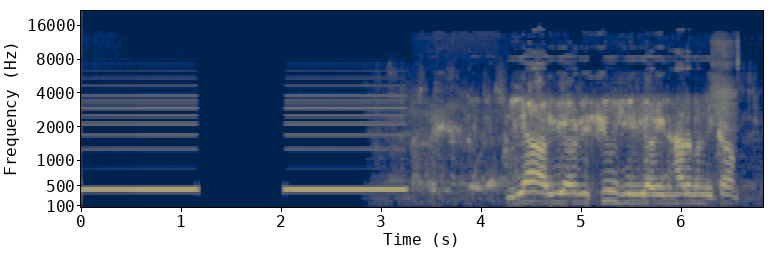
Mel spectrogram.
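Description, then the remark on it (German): A phone busy signal on an unanswered call to a man's mobile phone sounds twice as long, steady beeps separated by a short pause, then cuts off as a man begins speaking. “Idris ist auf seinem Handy nicht zu erreichen.”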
